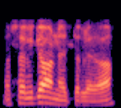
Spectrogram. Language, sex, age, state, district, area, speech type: Telugu, male, 18-30, Telangana, Sangareddy, urban, conversation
